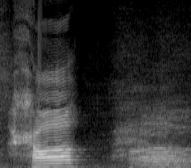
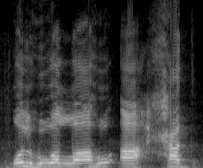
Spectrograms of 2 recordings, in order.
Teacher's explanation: حلوائی والا جو ہا ہے, یہ وسط حلق سے یعنی حلق کے درمیان سے نکلتا ہے. یہ کبھی آپ وہ گلے والی ٹافی کھائیں نا, وہ والی آواز ایکزیکٹ بالکل کلیئر وہاں سے جو نکلتی ہے نا, یہ ہا کا مخرج وہی ہے.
